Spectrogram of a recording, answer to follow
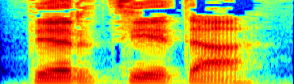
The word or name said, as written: terzietà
